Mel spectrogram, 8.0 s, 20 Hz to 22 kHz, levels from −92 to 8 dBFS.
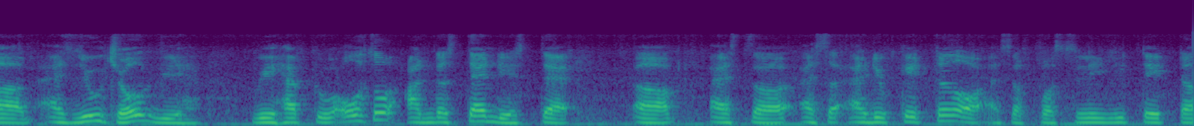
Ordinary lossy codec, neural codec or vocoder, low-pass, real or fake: none; none; 7.2 kHz; real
